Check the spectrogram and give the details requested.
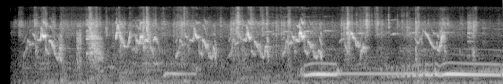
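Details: Two pairs of captive breeding parakeets at a bird farm; dense chirping and twittering chatter with short squeaky notes throughout, and a steady whistled tone running under the second half.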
